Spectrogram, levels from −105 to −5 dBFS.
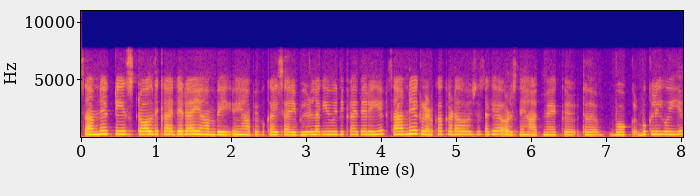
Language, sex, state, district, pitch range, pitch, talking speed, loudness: Hindi, female, Chhattisgarh, Korba, 235-270 Hz, 255 Hz, 245 wpm, -15 LUFS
